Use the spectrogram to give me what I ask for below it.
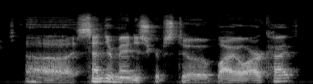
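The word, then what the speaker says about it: bioRxiv: send their manuscripts to bioarchive and evo archive that's how you pronounce those sorts of things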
